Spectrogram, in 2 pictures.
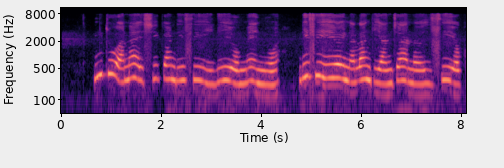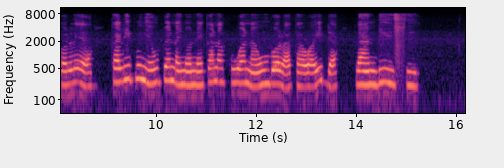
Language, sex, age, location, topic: Swahili, female, 18-24, Kisii, agriculture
